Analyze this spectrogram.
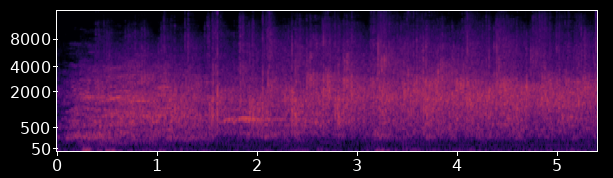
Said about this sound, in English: Two claps.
